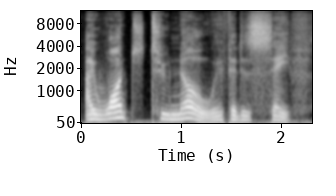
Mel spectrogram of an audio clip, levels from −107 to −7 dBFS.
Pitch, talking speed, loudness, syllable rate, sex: 130 Hz, 205 wpm, -19 LUFS, 4.1 syllables/s, male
